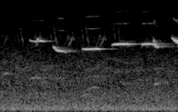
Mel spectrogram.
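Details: A Blue whistling thrush in Hunza, perched before a guesthouse under construction, sings a string of long, level and gently sliding whistles over soft background noise.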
